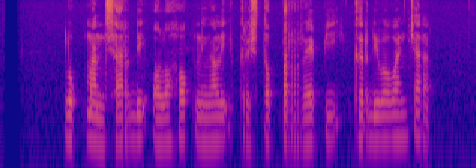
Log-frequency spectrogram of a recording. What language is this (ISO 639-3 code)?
sun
